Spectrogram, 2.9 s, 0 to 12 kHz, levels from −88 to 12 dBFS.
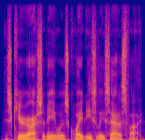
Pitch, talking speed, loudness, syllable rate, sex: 90 Hz, 125 wpm, -17 LUFS, 5.0 syllables/s, male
